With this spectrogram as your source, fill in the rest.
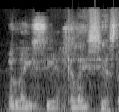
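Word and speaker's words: Gelasius: So you're saying Galaeus, how do you say it? – Galaeus, that's it.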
